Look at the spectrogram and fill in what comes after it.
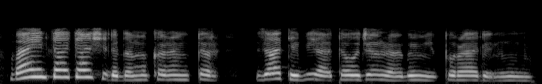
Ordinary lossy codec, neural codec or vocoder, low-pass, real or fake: none; codec, 16 kHz, 2 kbps, FreqCodec, larger model; 5.4 kHz; fake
